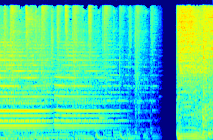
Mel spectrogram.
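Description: A loud train horn blares a sustained, chord-like blast for about three seconds and fades slightly. After a brief gap of silence, the heavy rumble of a passing train takes over.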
